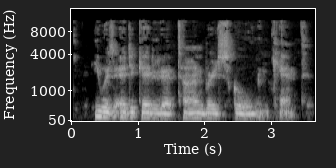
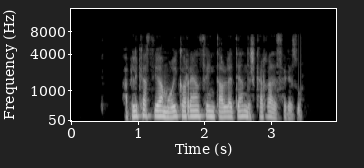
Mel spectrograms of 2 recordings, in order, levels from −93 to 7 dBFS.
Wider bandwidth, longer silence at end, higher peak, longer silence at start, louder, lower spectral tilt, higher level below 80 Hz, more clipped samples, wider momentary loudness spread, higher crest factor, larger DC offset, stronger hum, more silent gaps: first, 11.5 kHz vs 7.4 kHz; second, 0.1 s vs 0.5 s; about the same, -8 dBFS vs -6 dBFS; second, 0.05 s vs 0.8 s; about the same, -24 LUFS vs -24 LUFS; second, -4.5 dB/octave vs -8.5 dB/octave; about the same, -60 dBFS vs -64 dBFS; neither; second, 8 LU vs 15 LU; about the same, 16 dB vs 18 dB; neither; neither; neither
